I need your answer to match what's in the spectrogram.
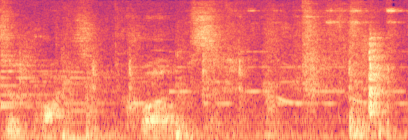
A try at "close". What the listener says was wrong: The first time you said it, it sounded like gross. Instead of close.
